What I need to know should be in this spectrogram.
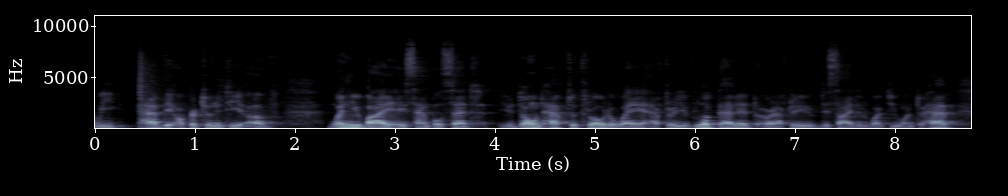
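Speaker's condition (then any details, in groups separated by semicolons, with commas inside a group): No condition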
